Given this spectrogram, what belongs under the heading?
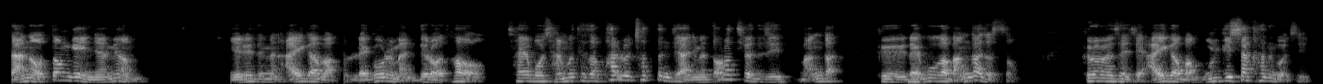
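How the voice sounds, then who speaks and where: Dad host musing about parenting, bright voice, acts out his own lines to his kid. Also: mid-range voice. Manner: reflective, acts out quoted lines. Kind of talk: casual parenting talk.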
